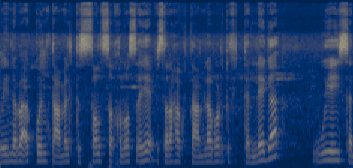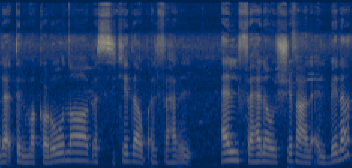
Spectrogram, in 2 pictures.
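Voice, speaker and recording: A woman with an Egyptian accent, in a very clean recording with a silent background. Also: fairly low pitch for a woman, ordinary pitch variation, moderate pace. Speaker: home cooking vlogger. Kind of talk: cooking tutorial. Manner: casual, chatty.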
